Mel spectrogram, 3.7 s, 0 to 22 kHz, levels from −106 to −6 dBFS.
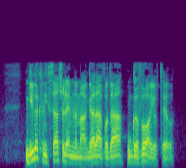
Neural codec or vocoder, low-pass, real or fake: none; 5.4 kHz; real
